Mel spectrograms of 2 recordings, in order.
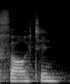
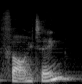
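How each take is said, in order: First: The final G sound is dropped. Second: The final G sound is pronounced. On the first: "it's a bit more common to hear in Birmingham" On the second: "he's gone for the G"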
